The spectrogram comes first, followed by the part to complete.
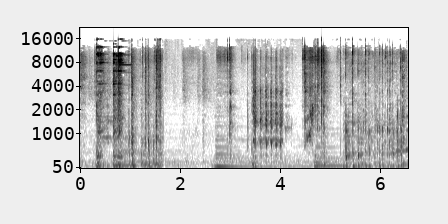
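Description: Metal utensil clinking and scraping against a ceramic bowl in four runs of rapid strokes while stirring, over background music.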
